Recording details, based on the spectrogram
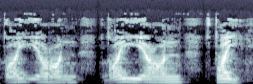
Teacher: ইয়া নরম হবে, ত বলার সময় মোটা হবে, ইয়াটা পাতলা হরফ, ইয়া নরম হরফ।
